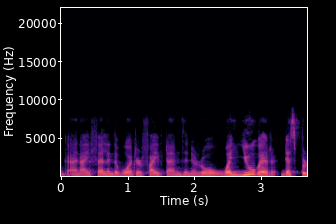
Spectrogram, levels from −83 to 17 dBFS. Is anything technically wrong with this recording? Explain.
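Yes. Three times the echo canceller clamped down on the microphone while its loudspeaker was playing, which is background gated by the echo canceller. The room tone drops by about 8 dB at 0.00 to 0.06 s, then by about 40 dB at 2.13 to 2.46 s and 3.22 to 3.59 s, dipping or dropping out briefly before returning.

Between 0.10 and 0.16 s a very faint, delayed copy of the speech appears, trailing the original by 500 ms. This is likely an echo leak: the loudspeaker end's canceller failed to remove everything its microphone caught, so a scrap came back down the line.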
